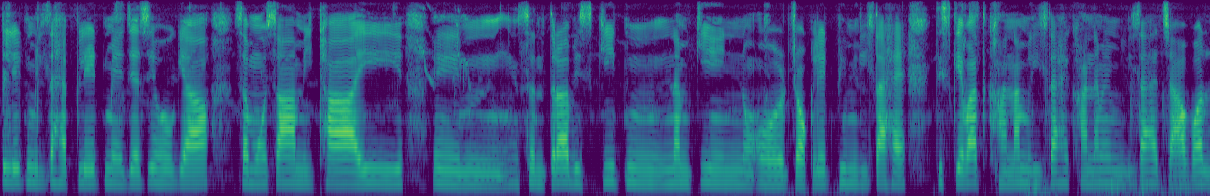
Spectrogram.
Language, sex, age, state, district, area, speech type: Hindi, female, 18-30, Bihar, Muzaffarpur, rural, spontaneous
